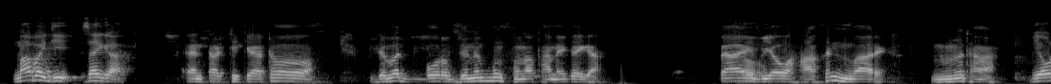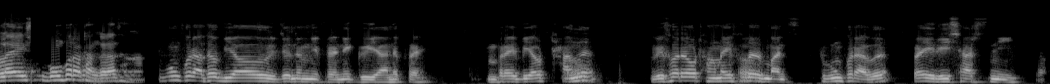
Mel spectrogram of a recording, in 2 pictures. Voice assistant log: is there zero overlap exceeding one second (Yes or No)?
Yes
